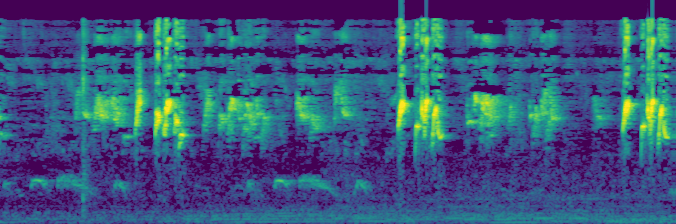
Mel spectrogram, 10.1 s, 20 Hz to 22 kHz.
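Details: Red-whiskered bulbul master song in southern 3-4-5 style, played to excite other birds: warbled, chortling phrases repeated about every three seconds, loud rich bursts at intervals, with a softer low whistled phrase underneath.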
